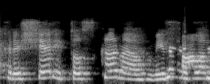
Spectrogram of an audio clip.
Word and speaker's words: Crescere: Crescere Toscana? Me fala a pronúncia.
